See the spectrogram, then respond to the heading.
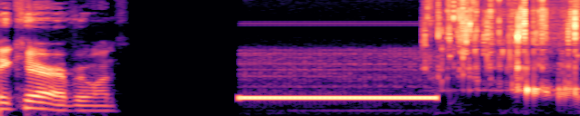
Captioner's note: phone ringing; liquid pouring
